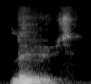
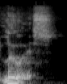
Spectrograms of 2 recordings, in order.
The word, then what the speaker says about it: Lewes: And back then, if you were local, you called it Lewes.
